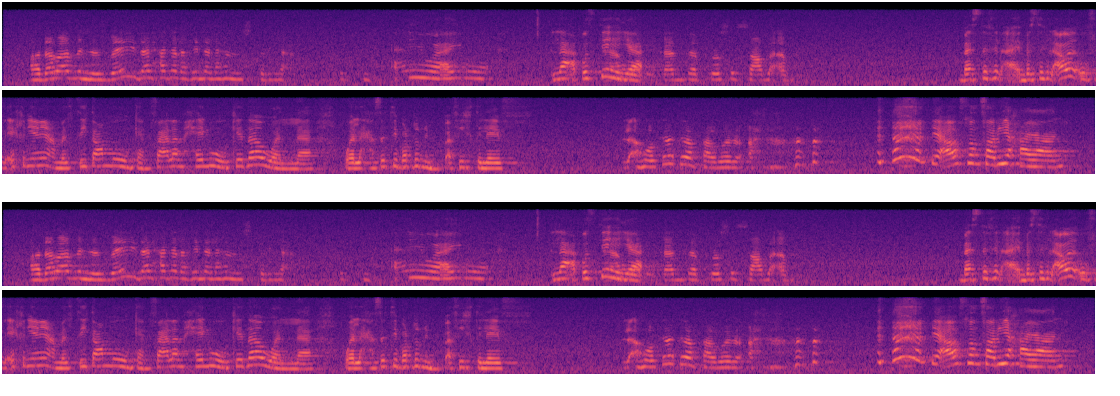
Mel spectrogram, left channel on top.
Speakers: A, on the right; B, in the centre.
A: اه ده بقى بالنسبة لي ده الحاجة الوحيدة اللي احنا بنشتريها أسهل بكتير
B: ايوه ايوه لا بصي
A: لا هو
B: هي
A: بجد بروسيس صعب قوي
B: بس في الأ- بس في الاول وفي الاخر يعني عملتيه طعمه وكان فعلا حلو وكده ولا ولا حسيتي برضو ان بيبقى فيه اختلاف
A: لا هو كده كده بتاع بره أحسن <laughs>
B: <laughs> هي اصلا صريحه يعني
